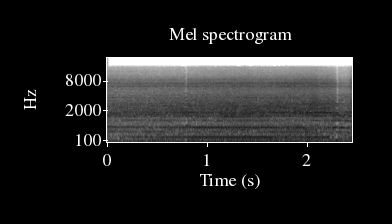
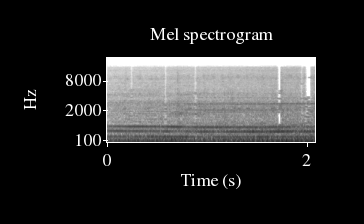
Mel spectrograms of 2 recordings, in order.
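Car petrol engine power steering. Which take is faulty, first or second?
second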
